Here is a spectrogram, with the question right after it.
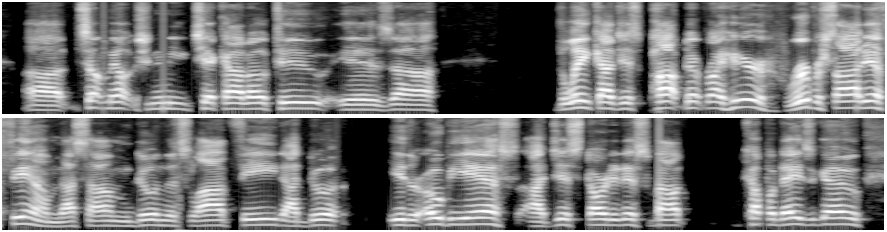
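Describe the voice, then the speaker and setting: A loud, high male voice at a moderate pace, with ordinary pitch variation, dry, close sound with no echo, and a quiet background. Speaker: correctional officer and YouTuber. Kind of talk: live stream talk. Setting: live stream. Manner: casual, halting with fillers.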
